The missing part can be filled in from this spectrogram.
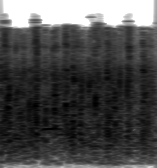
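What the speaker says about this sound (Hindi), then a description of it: "जरा एक बार जोरदार तालियां बजाकर बताइए मुझे जिंदा है आप" An audience at a mushaira breaks into dense, sustained applause, many hands clapping loudly together without pause.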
